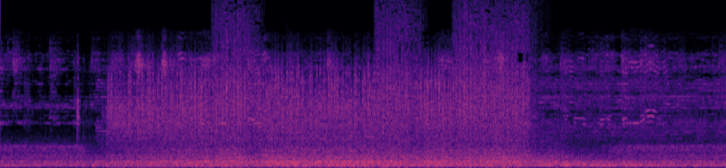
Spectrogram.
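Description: A jetpack roars steadily.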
